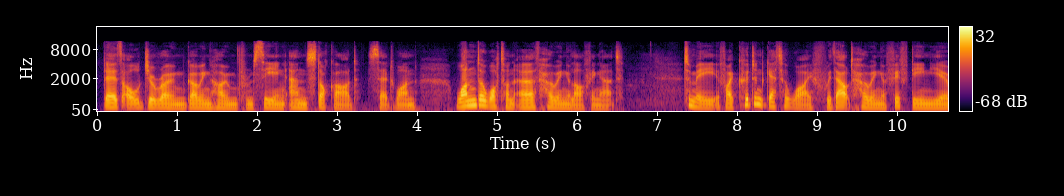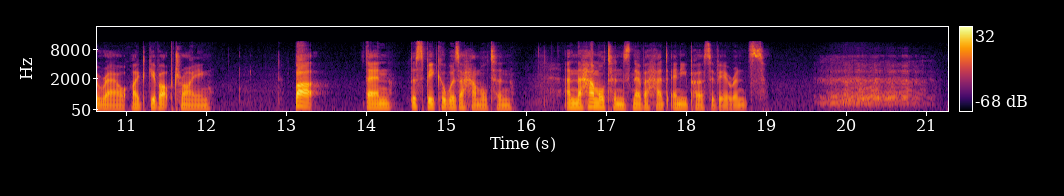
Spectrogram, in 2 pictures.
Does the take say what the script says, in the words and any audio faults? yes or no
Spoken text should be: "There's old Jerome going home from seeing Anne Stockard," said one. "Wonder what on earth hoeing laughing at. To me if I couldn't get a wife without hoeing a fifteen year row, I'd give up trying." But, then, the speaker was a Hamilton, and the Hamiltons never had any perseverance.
no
